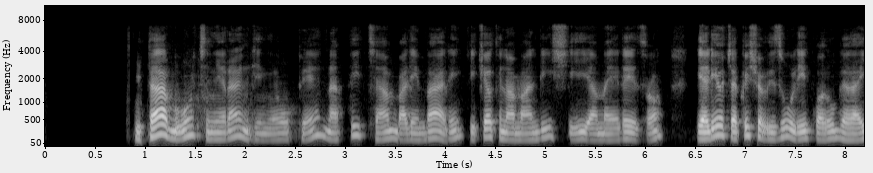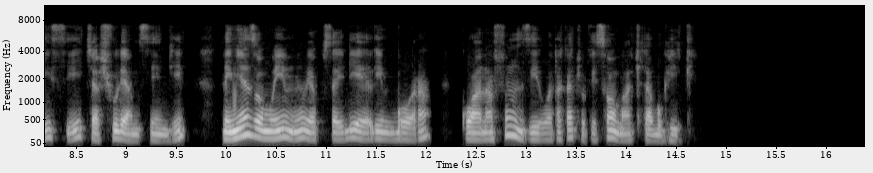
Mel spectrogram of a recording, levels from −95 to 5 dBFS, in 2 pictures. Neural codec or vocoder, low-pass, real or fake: codec, 16 kHz, 4 kbps, FunCodec, trained on Chinese and English, 50 frames a second; 7.2 kHz; fake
